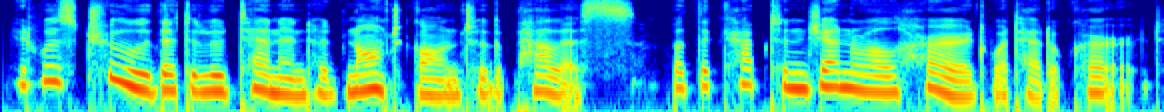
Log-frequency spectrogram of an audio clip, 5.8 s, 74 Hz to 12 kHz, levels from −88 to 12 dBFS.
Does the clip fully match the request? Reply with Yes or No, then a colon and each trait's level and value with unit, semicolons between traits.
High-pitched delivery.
Yes: high, 205 Hz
